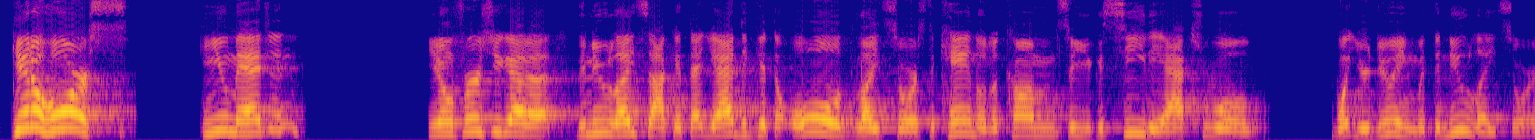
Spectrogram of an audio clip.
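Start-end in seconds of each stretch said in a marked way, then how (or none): 0.1-0.9 very high, very loud, shrill, booming jeering shout. Speaker telling how people shouted at passengers in cars, retelling a shout. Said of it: "shout out".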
